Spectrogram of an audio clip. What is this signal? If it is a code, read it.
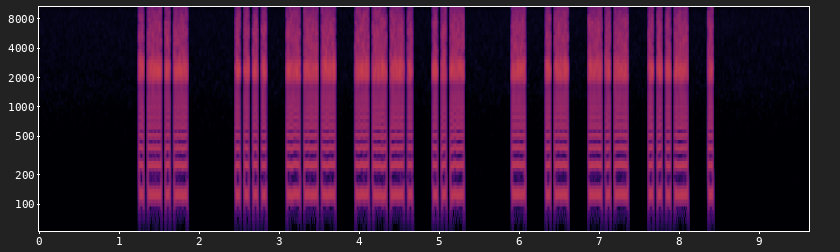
Morse code (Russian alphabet), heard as a buzzer, machine-sent, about 22 wpm, spaced as for 18 wpm. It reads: Я ХОЧУ ТАКЖЕ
